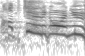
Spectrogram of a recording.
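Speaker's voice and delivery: high, loud outburst as an upset sister; mimicked high-pitched telling-off; imitating outburst. Sister bursts in, quarrel retold.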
